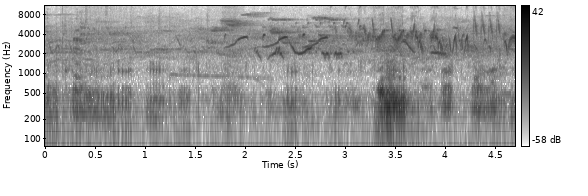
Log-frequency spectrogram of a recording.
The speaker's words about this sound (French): Les sangliers grognent un peu comme des cochons, mais en plus grave. Et ils sont souvent en groupe, en famille.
